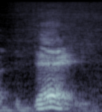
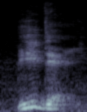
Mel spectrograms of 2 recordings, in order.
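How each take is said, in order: First: Said in the usual way. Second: Bidet as bee-DAY, stress on the end, pitched higher; French pronunciation. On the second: Shown as a demonstration. Host corrects himself to French bidet for Joseph. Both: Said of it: "You do a French accent".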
